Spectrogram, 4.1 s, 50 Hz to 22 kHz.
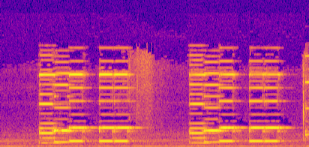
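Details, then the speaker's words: Repeating bursts of electronic alarm tones over a steady machine hum from a V200 ventilator, in a teaching overview of ventilator alarms, including low inspiratory pressure; ventilator alarm. "we're gonna hit the silence alarm so that we don't have the patient being upset about it and then we're going to assess our patient"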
